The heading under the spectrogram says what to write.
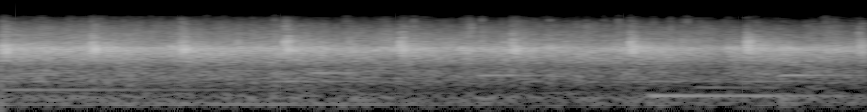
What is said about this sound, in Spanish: Si lo quieres, dar un aplauso fuerte, Señor.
